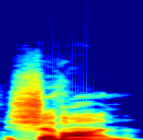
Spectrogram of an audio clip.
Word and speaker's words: Siobhan: These are are uh Keva nimba Simas Siobhan is spelled s-i-o-b-a-n that's Siobhan okay Maureen tag Selah I mean they're they're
